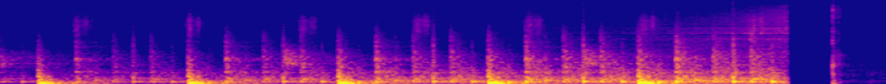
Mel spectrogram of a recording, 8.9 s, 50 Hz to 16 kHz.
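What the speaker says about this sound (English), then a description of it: "And then you have these rim hits and these drum rolls going," Percussive rim hits and drum rolls building inside a riser, with regular sharp hits about every 1.5 seconds over a dense sustained roll that swells, then cuts to silence with one last short hit near the end.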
